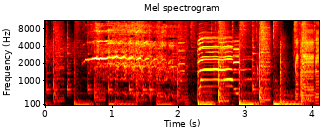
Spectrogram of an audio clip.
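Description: A horse neighs loudly, its shrill, wavering whinnies rising and falling over several seconds, with rhythmic low thumps like hooves underneath and no one speaking.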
